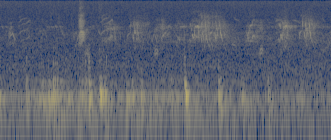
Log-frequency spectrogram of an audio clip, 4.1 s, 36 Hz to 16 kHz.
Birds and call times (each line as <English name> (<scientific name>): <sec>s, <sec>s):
White-browed Sparrow-Weaver (Plocepasser mahali): 2.6s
